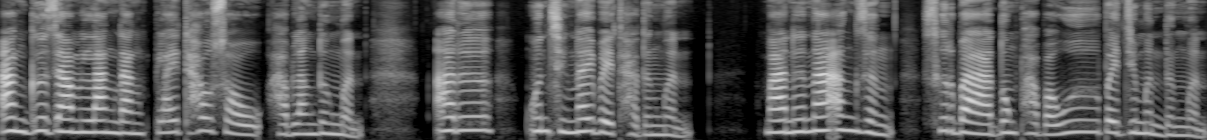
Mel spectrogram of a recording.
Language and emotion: Bodo, fearful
